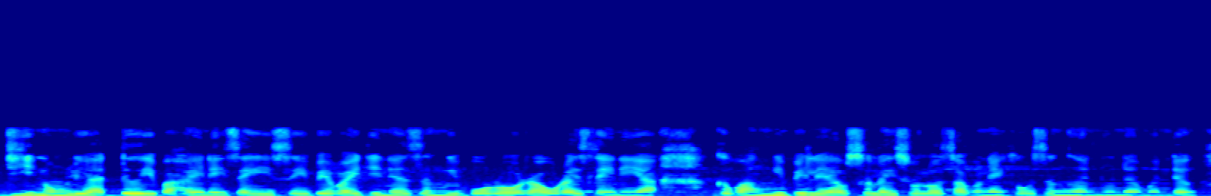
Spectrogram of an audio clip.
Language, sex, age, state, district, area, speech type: Bodo, female, 18-30, Assam, Chirang, urban, spontaneous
